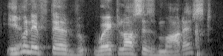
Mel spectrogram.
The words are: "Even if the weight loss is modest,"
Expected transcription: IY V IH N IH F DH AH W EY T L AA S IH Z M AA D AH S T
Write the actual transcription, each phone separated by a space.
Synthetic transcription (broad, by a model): IY V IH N IH F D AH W EY T L AA S IH Z M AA D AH S T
